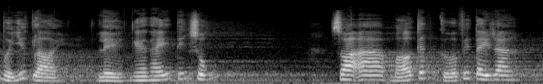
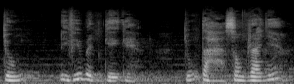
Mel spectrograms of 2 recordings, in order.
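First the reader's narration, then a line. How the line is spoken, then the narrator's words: Whisper. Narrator (Vietnamese): Trương Lộc thì thầm nói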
